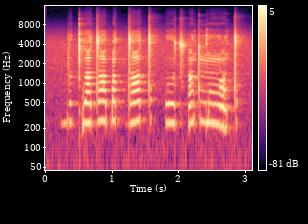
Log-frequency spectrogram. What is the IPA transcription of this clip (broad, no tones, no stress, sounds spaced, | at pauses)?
b ə kʼ u dˤ o ɓ ə tˤ dˤ ʊ tˤ | o t͡sʼ ũ tˤ ŋ͡m ɔ̃ tˤ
